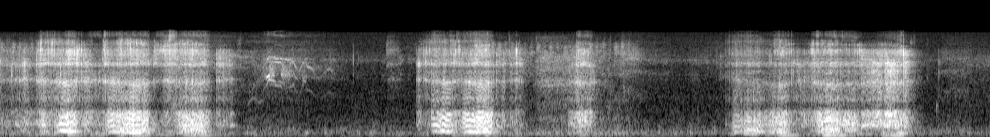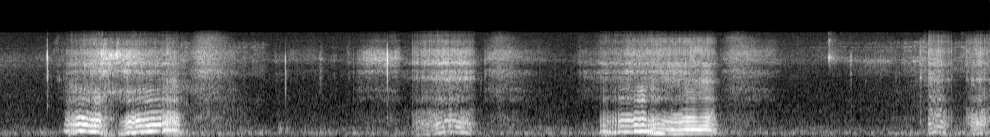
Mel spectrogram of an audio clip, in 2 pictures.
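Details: A Neapolitan Mastiff and a Dogue de Bordeaux snoring, as they do every evening: loud, rough, rattling snores in repeated bursts with quieter breaths between; faint background music.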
